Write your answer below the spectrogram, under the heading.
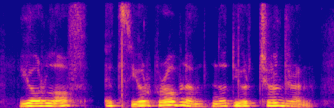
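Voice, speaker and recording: A woman with a Polish accent speaks at a very slow pace in a medium pitch, her tone dark and mellow and her intonation lively. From Poland. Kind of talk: conference talk. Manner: halting.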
